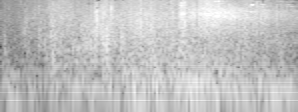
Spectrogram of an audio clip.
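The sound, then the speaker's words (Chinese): A heavy stone door grinds open with a deep, continuous rumble and gritty scraping that holds steady and loud for about three seconds, with no voices. “大石门果然开了，阿里巴巴很兴奋地跑进去。”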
